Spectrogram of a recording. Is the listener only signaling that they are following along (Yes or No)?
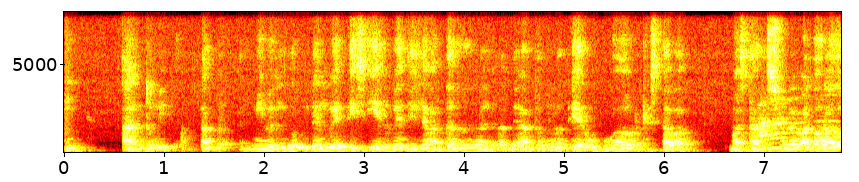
Yes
